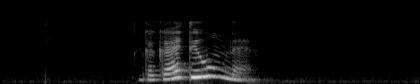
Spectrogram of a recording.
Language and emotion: Russian, positive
